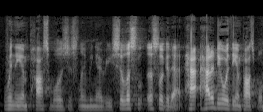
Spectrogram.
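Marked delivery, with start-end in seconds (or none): none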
